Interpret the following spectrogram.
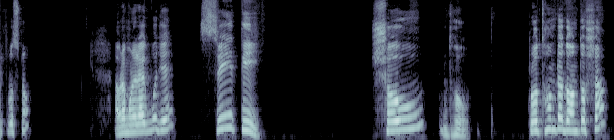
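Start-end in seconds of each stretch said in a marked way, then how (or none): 3.0-7.0 স্মৃতি সৌধ very slowly, "sriti ... shou-dho"; s in স্মৃতি, then sh in সৌধ, drawn apart; syllable-by-syllable pronunciation. Shown as a demonstration. Teacher showing dental then palatal s, slow স্মৃতি সৌধ. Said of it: "প্রমিত উচ্চারণ কোনটি".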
